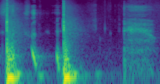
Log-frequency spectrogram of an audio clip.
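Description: A man laughing in short bursts, with two heavy thumps about a second apart, then a breath in near the end.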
